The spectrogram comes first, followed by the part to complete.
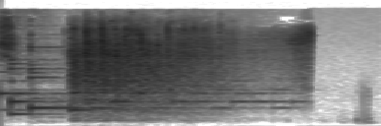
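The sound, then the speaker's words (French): Dice bearing pictures clatter and roll across a hard surface, a dense rattling lasting over a second before stopping abruptly, followed by a faint soft knock. “Je vais donc t'inviter à lancer ces dés qui portent des dessins et partager euh, avec nous eh bien, ce que cela t'évoque.”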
